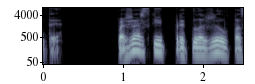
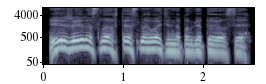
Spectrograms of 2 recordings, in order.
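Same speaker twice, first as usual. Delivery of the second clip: higher, louder respectful greeting; respectful soldier; 7 semitones higher, 3 dB louder than usual. A narrator's reading. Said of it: "с уважением сказал он".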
